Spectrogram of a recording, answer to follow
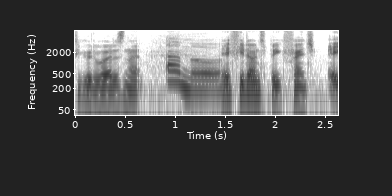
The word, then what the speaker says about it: Hameau: Amour. If you don't speak French, Hameau, Hamlet, I suppose, in English. Hamlet, that's right. But pronounced amour.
